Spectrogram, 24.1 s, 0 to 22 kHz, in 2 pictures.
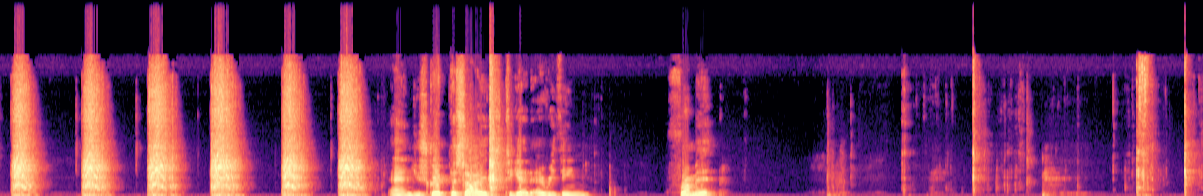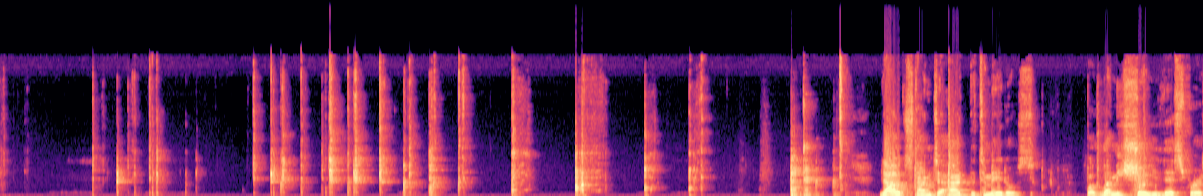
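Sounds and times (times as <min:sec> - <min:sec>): spatula scraping glass bowl: 0:17.2 - 0:19.2.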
